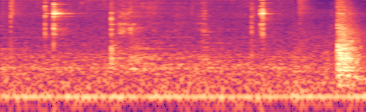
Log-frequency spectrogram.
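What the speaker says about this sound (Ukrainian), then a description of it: "Розігріваємо сковорідку і наливаємо олію. Обсмажуємо чесник на олії" Garlic frying in oil in a heated pan, a low steady hum with soft stirring scrapes and light clinks, and a brief louder sizzle burst near the end.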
